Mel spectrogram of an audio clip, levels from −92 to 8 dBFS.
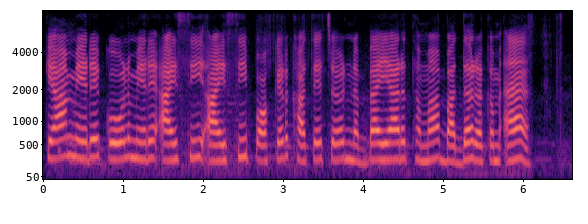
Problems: constant background noise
